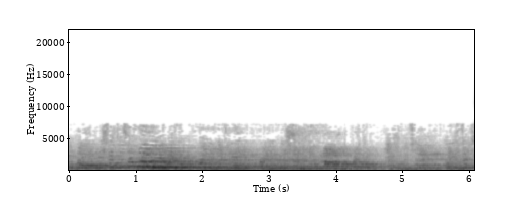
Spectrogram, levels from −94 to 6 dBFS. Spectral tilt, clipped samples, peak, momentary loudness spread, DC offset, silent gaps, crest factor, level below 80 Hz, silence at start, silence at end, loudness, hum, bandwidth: -6 dB/octave; under 0.1%; -2 dBFS; 16 LU; under 0.1%; none; 18 dB; -54 dBFS; 0 s; 0 s; -21 LUFS; none; 7.4 kHz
